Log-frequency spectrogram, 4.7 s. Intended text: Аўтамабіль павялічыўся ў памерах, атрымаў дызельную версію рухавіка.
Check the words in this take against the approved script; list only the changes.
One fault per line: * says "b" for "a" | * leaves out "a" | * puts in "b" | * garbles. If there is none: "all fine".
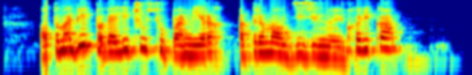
* leaves out "версію"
